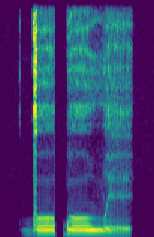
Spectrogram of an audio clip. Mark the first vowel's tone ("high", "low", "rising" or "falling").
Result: high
